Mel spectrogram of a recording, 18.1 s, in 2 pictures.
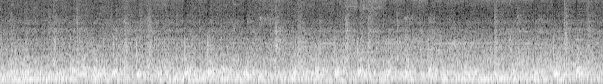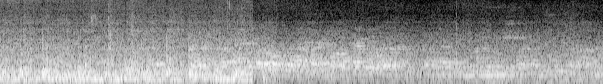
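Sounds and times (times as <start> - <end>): train wheels clattering over switches: 0.3 - 6.7, 7.4 - 12.8.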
